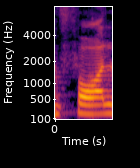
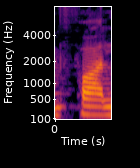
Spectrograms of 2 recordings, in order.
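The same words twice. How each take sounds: First: फॉल with rounded "aw"; long round vowel in फॉल; correct "o" sound. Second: फाल with open "aa"; unrounded vowel in फाल; wrong pronunciation. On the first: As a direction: say फॉल as "fawl". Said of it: "इसे हम फॉल पढ़ते हैं". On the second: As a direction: say फाल as "faal". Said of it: "फाल नहीं पढ़ते". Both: Shown as a demonstration.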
